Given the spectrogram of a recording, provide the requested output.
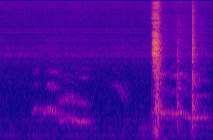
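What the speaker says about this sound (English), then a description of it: "Oh, is that your dog?" A dog, heard faintly at a distance, gives soft whining, whimpering calls, then a short, sharper bark-like burst and a yelp, with no talk over it.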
